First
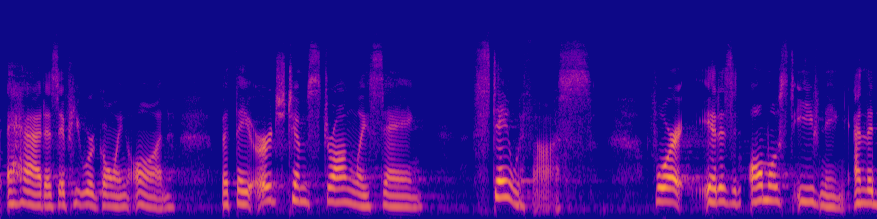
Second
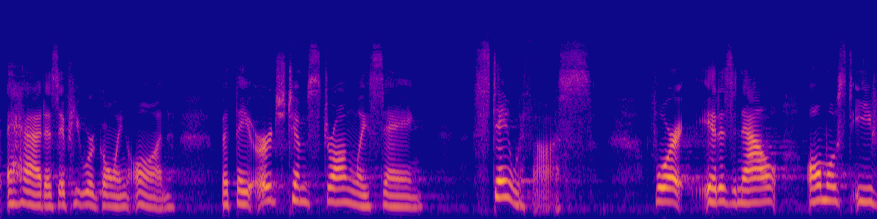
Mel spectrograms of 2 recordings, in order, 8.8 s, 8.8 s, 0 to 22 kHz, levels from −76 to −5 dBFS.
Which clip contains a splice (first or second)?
first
